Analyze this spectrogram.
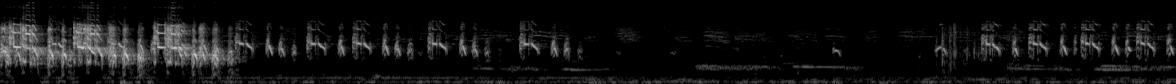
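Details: Grey francolin opening with loud harsh squawking, settling into a quick train of short, sharp notes, falling quiet, then resuming the rapid note series.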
